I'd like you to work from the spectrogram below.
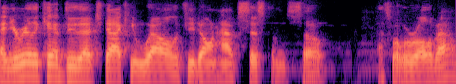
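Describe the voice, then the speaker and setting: This man speaks at a medium pitch. He has a slight New York accent. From New York, Long Island. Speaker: contractor business coach and author. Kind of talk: podcast interview.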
